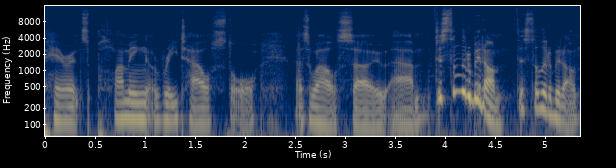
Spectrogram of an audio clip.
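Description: This very clean recording has a silent background. On it, a man speaks at a moderate pace. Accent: Australian. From Australia. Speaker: accounting firm founder. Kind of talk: casual podcast interview. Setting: studio.

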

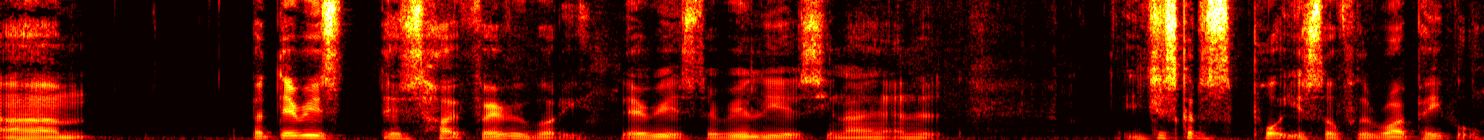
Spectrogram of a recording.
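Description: A man with an Australian accent and very deep, low pitch, fairly quick with lively intonation but long, frequent pauses, on a very clean recording with a silent background. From Sydney, Australia (Bankstown). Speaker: former prisoner. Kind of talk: interview testimony.

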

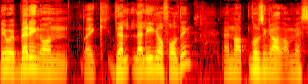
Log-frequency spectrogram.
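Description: A man speaks with an Arabic accent at a moderate pace. His pitch is fairly high and his intonation fairly even. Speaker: podcast co-host. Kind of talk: casual chat.

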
